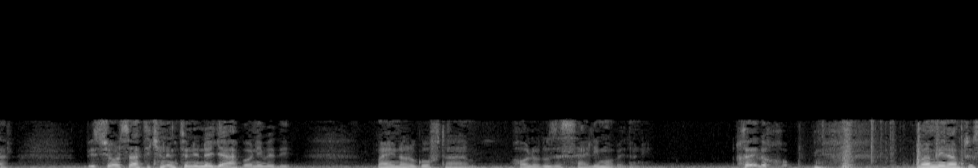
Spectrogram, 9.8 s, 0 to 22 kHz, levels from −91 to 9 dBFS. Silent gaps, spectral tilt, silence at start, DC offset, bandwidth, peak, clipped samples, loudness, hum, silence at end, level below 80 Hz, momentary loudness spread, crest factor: none; -7 dB/octave; 0 s; under 0.1%; 6.6 kHz; -10 dBFS; under 0.1%; -29 LUFS; none; 0 s; -44 dBFS; 23 LU; 20 dB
